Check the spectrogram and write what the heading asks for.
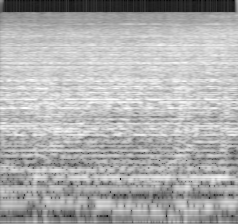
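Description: Live electric blues band playing an instrumental passage: electric guitar over bass guitar and drum kit, played through amplifiers, with a steady, full sound.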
